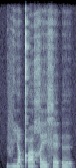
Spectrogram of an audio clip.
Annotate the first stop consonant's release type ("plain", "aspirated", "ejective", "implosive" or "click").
ejective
